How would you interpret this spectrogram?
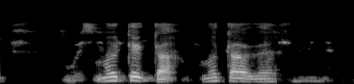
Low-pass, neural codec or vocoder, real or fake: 7.2 kHz; codec, 44.1 kHz, 7.8 kbps, DAC; fake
